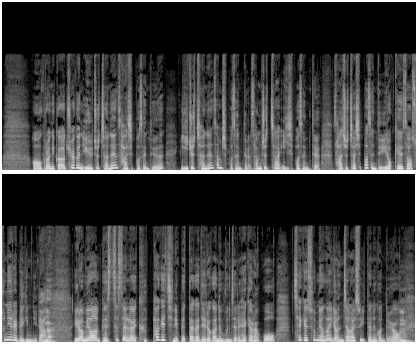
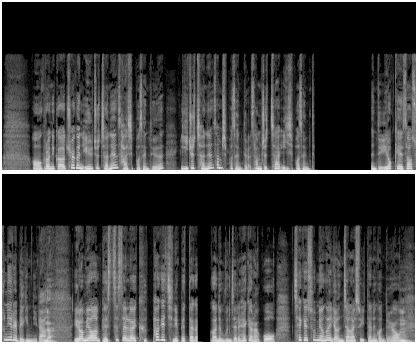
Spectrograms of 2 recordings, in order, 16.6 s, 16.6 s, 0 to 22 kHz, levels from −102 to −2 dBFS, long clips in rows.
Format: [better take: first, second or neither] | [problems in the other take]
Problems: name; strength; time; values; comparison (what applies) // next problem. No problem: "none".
first | audio cutting out; at 6.5 s for 1 s and at 12 s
